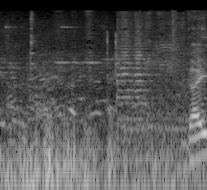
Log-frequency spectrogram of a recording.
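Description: Busy street ambience of crowd chatter and traffic rumble, with a vehicle horn sounding steadily for most of the last second.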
